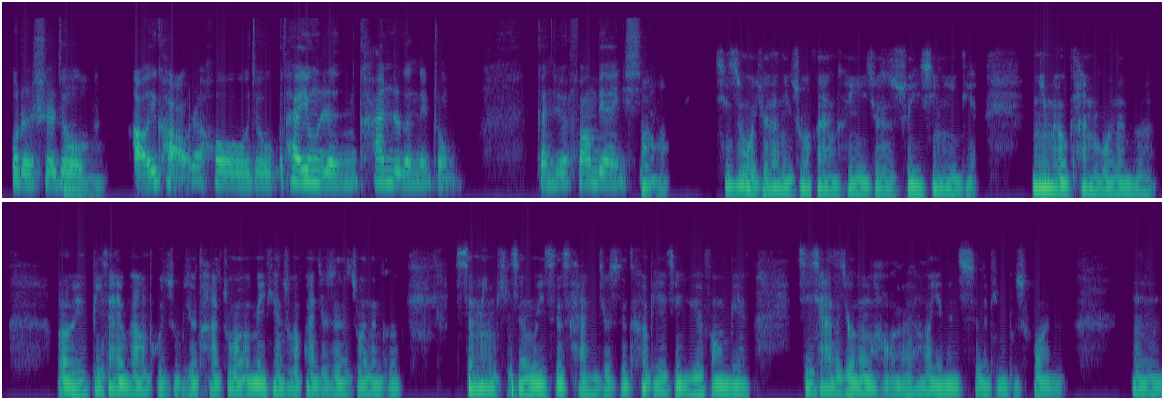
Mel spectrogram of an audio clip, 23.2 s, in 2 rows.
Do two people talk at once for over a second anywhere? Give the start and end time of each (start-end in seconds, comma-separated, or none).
none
